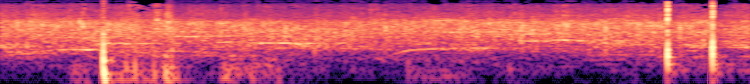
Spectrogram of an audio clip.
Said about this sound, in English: Keep standing, keep clapping, keep praising.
